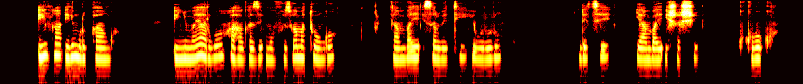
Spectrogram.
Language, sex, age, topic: Kinyarwanda, female, 18-24, agriculture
